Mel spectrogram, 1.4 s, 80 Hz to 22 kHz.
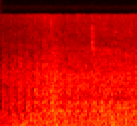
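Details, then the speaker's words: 1978 Yanmar YSB8 marine diesel, sat 10+ years in a flooded boat, first run in years, at lowest idle in forward gear: low, even chug with no knocks or stumbling; propeller turning, works in forward just fine. "Oh yeah. There you go. It's working in forward just fine."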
